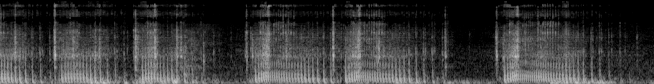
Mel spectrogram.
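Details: Stihl petrol two-stroke trimmer after cable reconnection fix; revs cleanly from idle to full scream about four times, picking up and dropping off crisply; running at 100%, normal.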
